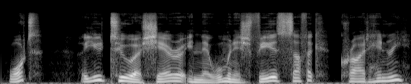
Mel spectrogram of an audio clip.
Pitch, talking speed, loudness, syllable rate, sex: 135 Hz, 190 wpm, -15 LUFS, 5.4 syllables/s, male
